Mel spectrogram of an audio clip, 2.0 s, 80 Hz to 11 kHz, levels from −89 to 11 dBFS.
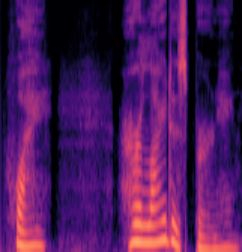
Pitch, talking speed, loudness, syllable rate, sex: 185 Hz, 150 wpm, -17 LUFS, 5.2 syllables/s, female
